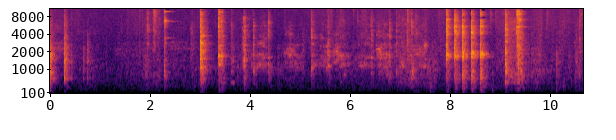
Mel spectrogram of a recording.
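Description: Spoon clinking against ceramic coffee mugs while coffee is made and stirred: scattered clinks and knocks, then a quick run of about half a dozen clinks near the end.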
